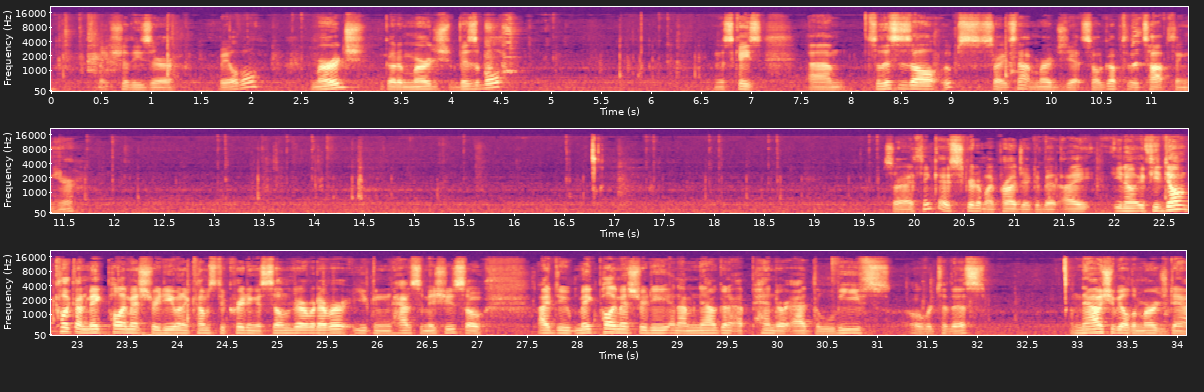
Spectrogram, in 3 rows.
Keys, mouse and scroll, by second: 0.0 ctrl+click, 0.2 ctrl+click, 2.3 click, 2.9 click, 4.8 click, 6.0 click, 8.1 click, 10.9 click, 11.6 click, 12.9 click, 13.1 click.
